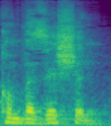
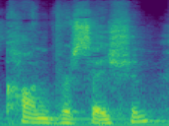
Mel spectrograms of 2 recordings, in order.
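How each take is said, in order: First: The syllables are loosely and unclearly pronounced. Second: Every syllable is clearly enunciated. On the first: The speaker calls it wrong. "It's not" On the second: The speaker calls it right. "the correct pronunciation is"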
